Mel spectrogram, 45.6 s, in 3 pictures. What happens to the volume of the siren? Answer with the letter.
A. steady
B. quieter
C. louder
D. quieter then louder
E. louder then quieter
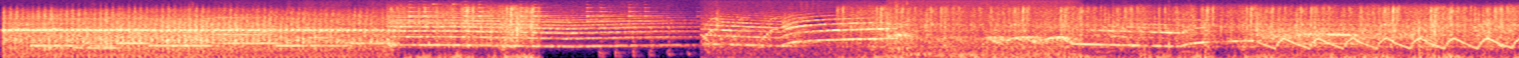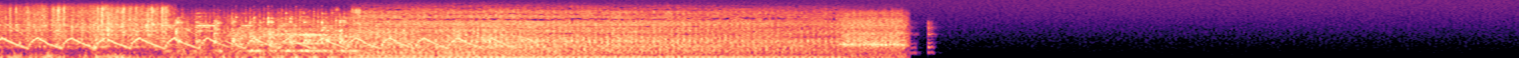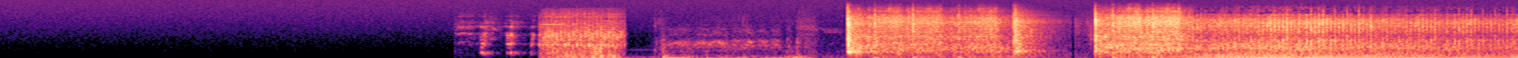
A.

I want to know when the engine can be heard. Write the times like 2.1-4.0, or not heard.
0.0-5.5, 8.3-24.3, 35.8-45.5.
